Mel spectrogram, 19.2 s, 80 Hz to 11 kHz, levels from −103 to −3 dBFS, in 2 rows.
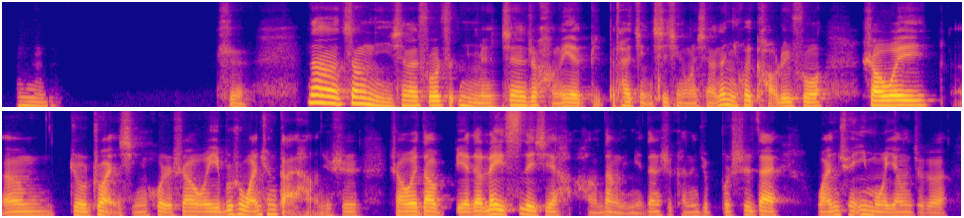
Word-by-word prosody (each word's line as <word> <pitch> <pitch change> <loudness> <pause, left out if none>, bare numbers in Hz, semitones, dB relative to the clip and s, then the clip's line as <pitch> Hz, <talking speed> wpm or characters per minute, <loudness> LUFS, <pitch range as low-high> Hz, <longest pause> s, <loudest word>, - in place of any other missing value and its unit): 嗯。 125 -1 -8 1.6
是。 - - -8 0.5
那 220 -4 +7
像 195 -3 +5
你 125 -5 -2
现 130 +7 -2
在 140 - +4
说 140 0 +4
是 140 - -6
你 135 -3 -2
们 110 -1 -3
现 145 +7 +1
在 140 -1 +4
这 135 +1 +1
行 110 -5 -6
业 120 -1 +3
毕 115 - -13
不 - - -12
太 125 -1 0
景 125 - -7
气 120 - -5
情 115 -1 -8
况 100 0 -6
下， 105 +1 -7
那 155 - +2
你 155 -4 +2
会 145 +3 +1
考 - - -6
虑 120 +1 0
说， 120 0 0 0.4
稍 145 -1 +7
微， 145 0 +7 0.4
嗯， 115 +1 -3 0.2
就 120 -2 -1
是 110 - +1
转 - - 0
型， 105 +2 -10
或 115 0 -3
者 105 - -1
稍 115 +1 -2
微 115 +1 0
也 115 - 0
不 135 +5 -2
是 - - -4
说 145 -2 +1
完 120 +1 +1
全 145 0 -5
改 - - -3
行， - - -12
就 105 - -12
是 110 +1 -9 0.3
稍 115 -2 -1
微 120 - +5
到 120 0 +4
别 115 -1 -3
的 120 +1 +3
类 145 +1 +5
似 140 +4 -5
的 135 - +4
一 - - +1
些 115 -2 -3
行 115 - -14
行 95 -2 -14
当 105 -4 -5
里 80 - -14
面， 85 -3 -13
但 110 0 -6
是 115 +1 -15
可 110 - -18
能 105 +1 -11
就 115 - -12
不 110 - -7
是 125 +3 -8
在 115 -3 +1 0.4
完 115 +2 -2
全 130 0 -6
一 140 - -2
模 110 -4 -3
一 - - -5
样 110 0 -5
这 - - -13
个 95 -2 -7
120 Hz, 255 characters per minute, -21 LUFS, 110-135 Hz, 1.6 s, 那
